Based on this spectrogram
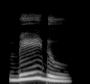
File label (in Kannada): "ಬೇಡು", Kannada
